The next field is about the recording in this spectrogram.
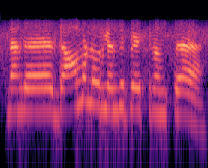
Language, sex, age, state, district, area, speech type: Tamil, female, 60+, Tamil Nadu, Viluppuram, rural, conversation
